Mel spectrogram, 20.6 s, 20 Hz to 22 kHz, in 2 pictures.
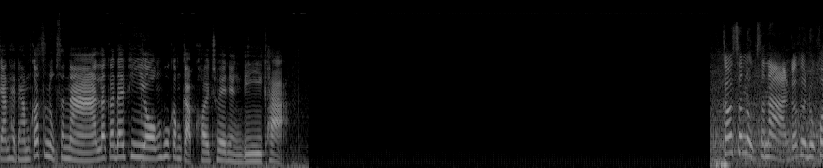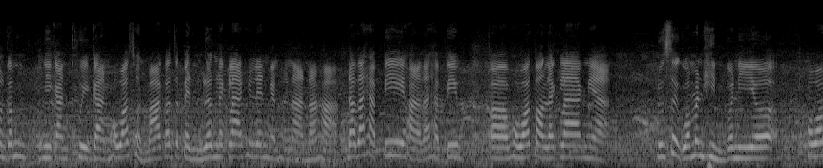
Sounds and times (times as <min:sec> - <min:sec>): Inside, public space: 0:00.0 - 0:03.5, 0:08.9 - 0:20.5.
